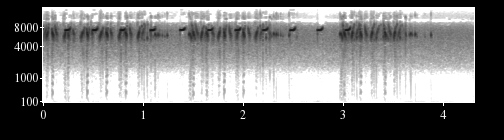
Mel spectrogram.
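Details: Distant high-pitched clicking of a garden tiger moth, a defence blocking bat echolocation: nearly continuous rapid trains of sharp clicks with short gaps, crowded and uneven throughout.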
